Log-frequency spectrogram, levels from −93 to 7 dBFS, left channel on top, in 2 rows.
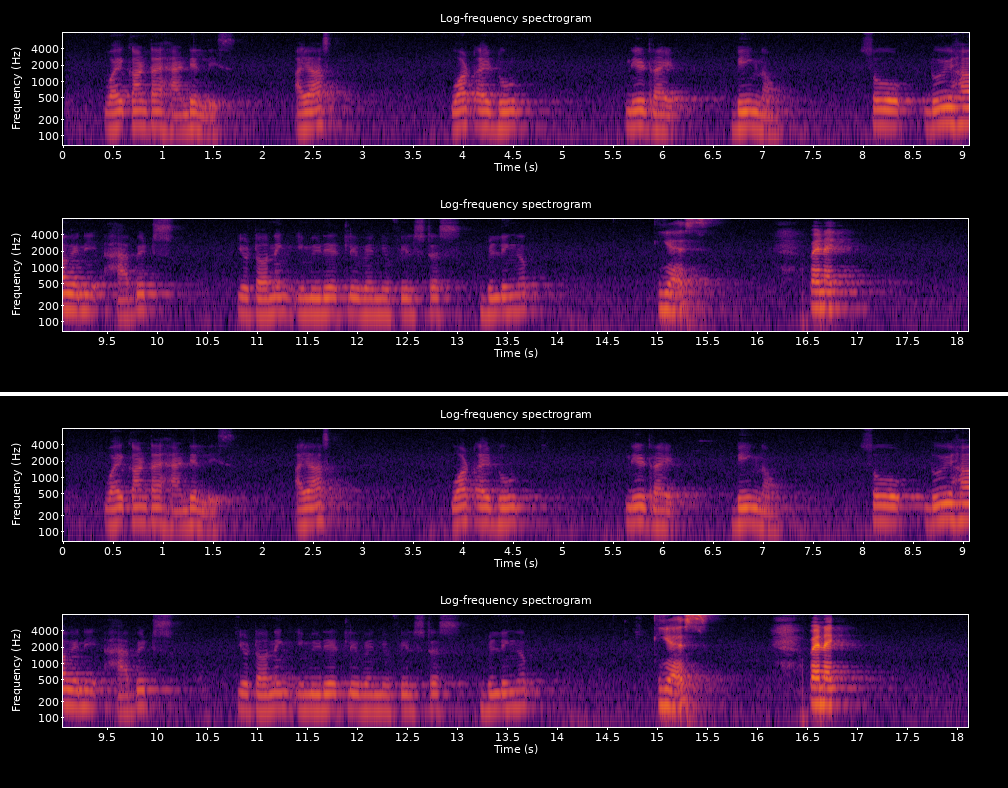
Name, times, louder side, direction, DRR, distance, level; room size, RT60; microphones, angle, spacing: voice 1, 0.4-1.7 2.3-2.7 3.9-4.6 5.6-6.1 6.7-7.2 8.0-10.1 10.8-13.7, left 1 dB, 5° left, 0.6 m, -37 dB
voice 2, 15.0-15.5 16.2-16.8, right 9 dB, 85° right, 0.8 m, -27 dB
20.0 x 15.5 x 3.4 m
head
